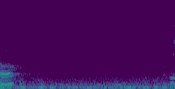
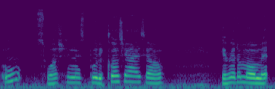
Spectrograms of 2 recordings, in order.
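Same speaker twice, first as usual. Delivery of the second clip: playful alarm; 5 semitones higher, 4 dB louder than usual. Real, not acted. Bird washing its rear.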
